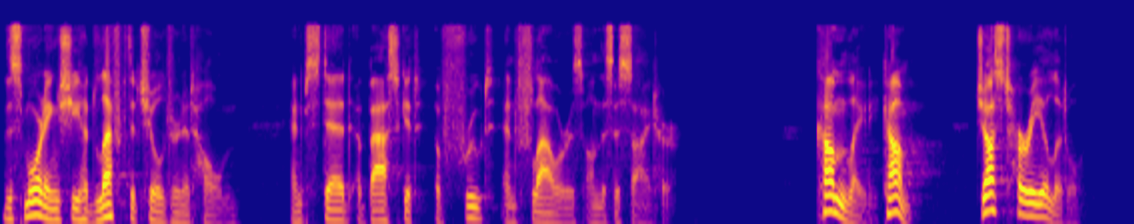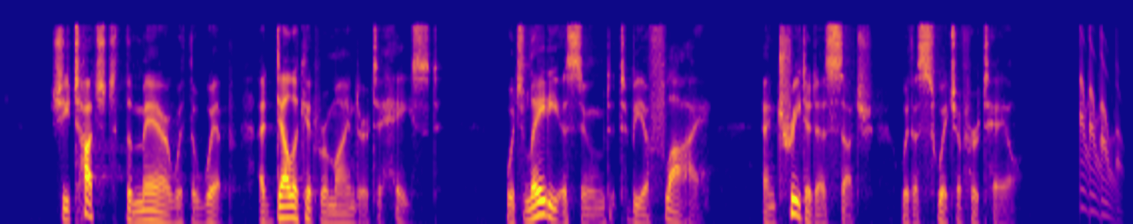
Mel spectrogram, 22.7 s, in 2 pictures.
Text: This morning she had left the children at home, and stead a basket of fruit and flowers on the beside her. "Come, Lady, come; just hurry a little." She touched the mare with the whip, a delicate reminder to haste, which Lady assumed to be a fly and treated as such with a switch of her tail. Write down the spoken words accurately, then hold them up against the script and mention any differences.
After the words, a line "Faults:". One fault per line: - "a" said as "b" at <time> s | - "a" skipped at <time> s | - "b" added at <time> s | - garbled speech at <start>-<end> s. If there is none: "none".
This morning she had left the children at home, and stead a basket of fruit and flowers on the beside her. "Come, Lady, come; just hurry a little." She touched the mare with the whip, a delicate reminder to haste, which Lady assumed to be a fly and treated as such with a switch of her tail.
Faults:
none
